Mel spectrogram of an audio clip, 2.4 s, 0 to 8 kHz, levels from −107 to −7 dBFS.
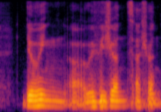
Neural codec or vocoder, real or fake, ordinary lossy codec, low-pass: codec, 16 kHz, 8 kbps, FreqCodec, smaller model; fake; none; none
